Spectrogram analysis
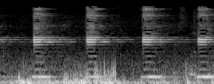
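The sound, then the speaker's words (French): A car horn honks four times in an uneven rhythm as a small dog in the car presses the steering wheel, each blast short and loud, with road and engine noise rumbling steadily underneath. “D'un petit chien qui est en voiture et c'est lui qui klaxonne plusieurs fois comme ça sur le volant.”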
